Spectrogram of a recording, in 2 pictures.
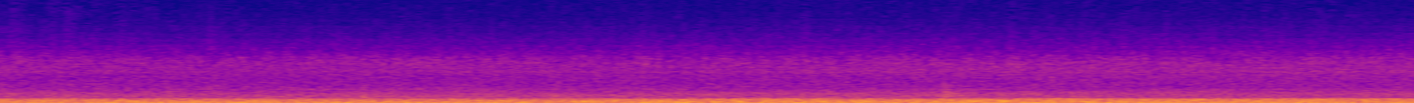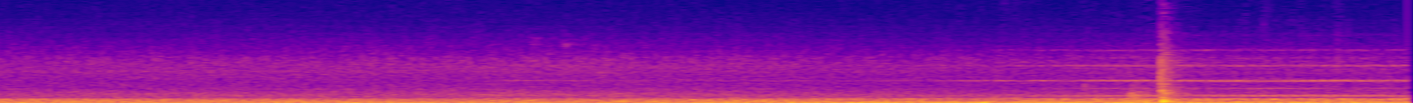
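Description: Steady low rumble and hum of a double-decker MAX Shinkansen train, heard from inside the car. A faint steady high tone joins about ten seconds in, and there is a single sharp click near the end.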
